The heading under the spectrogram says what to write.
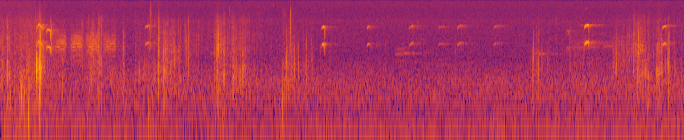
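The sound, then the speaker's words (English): Footsteps crunch steadily through leaves while a mixed flock of chickadees, nuthatches and blue jays calls, with a creaky blue jay call in the distance among short, repeated high chirps and nasal notes, and a white-breasted nuthatch calling, all fairly faint. “That kind of creak in the distance is a blue jay.”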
